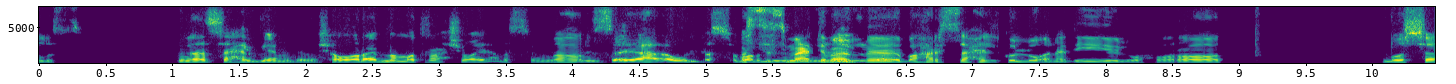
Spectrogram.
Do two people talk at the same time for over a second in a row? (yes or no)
yes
